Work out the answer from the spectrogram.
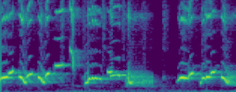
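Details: Song of a white-rumped shama, played to push fighting birds to sing: dense, varied whistled phrases with quick up-and-down slurs, a harsher buzzy note, a brief silence, then more rolling slurred whistles.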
